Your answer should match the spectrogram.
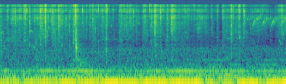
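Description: Faint, scattered ticks and rustles of quail pecking at mealworms and scratch grain in dry leaf litter, over a low steady hum.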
